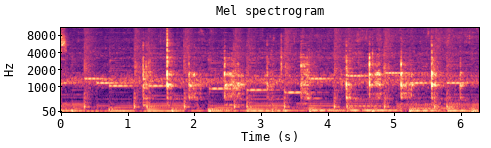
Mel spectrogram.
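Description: A metal spoon stirring chopped garlic in hot olive oil in a frying pan, with a light sizzle and occasional clicks of the spoon against the pan, under background music.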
